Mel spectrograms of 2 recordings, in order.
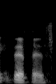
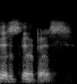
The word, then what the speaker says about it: Tsitsipas: Tsitsipas. – Yes, it's Tsitsipas. – It's pronounced Tsitsipas.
